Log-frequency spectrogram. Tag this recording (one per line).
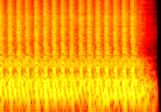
akm
bullets
burst
gun
machine-gun
machinegun
machine-gun-burst
shooting
shot
weapon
